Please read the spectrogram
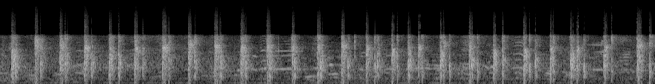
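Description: Football supporters clapping in a steady rhythm, about four claps a second, with voices among them.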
